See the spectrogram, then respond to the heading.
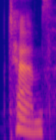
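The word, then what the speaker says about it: Thames: Uh a statement released by Tames Valley, it's Tames. Thank you. I knew I was saying it wrong.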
